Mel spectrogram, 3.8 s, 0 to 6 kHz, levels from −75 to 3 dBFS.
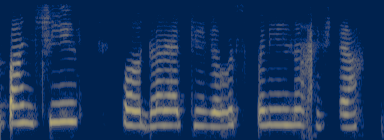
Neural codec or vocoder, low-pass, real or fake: codec, 16 kHz in and 24 kHz out, 0.6 kbps, FireRedTTS-2 codec; 5.4 kHz; fake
